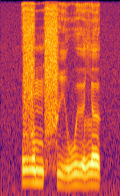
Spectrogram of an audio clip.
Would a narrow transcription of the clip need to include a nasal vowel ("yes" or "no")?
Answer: no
